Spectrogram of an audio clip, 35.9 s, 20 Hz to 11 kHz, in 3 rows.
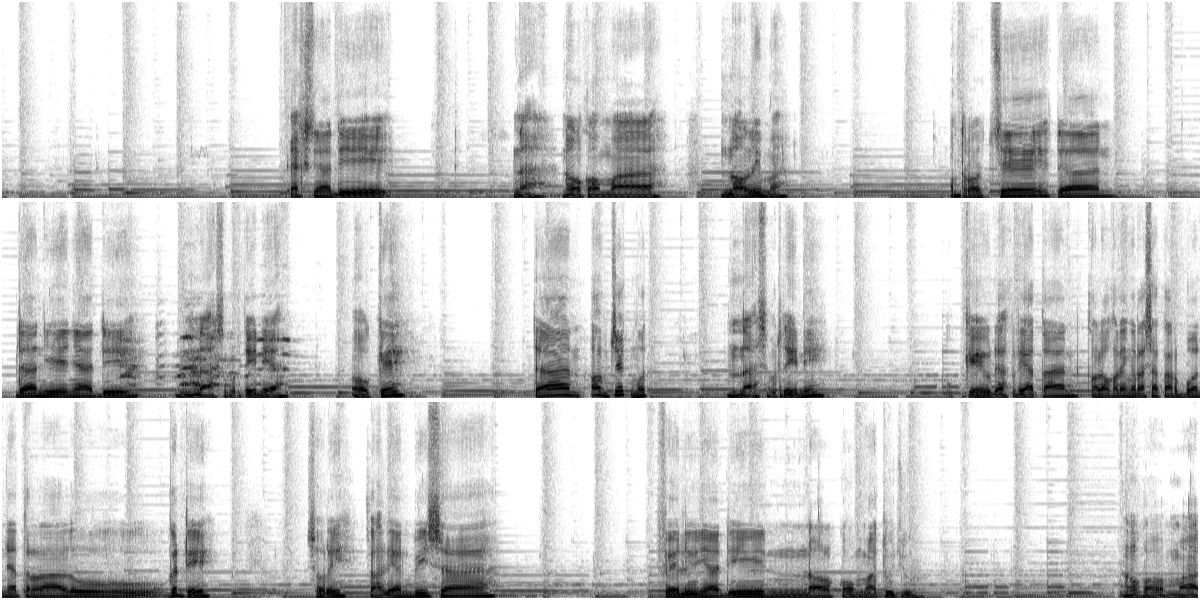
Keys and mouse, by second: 0.0 ctrl+z, 9.4-11.0 ctrl+drag, 12.5 ctrl+click, 16.1 shift+middle click, 26.1 click, 27.5 shift+middle click.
